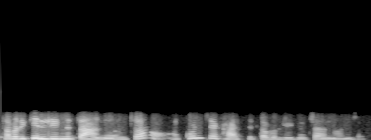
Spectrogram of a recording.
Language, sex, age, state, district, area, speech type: Nepali, female, 30-45, West Bengal, Kalimpong, rural, conversation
